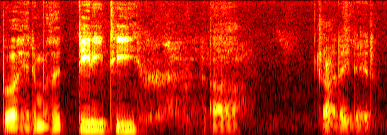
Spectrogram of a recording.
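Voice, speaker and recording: The speaker moves at a fairly slow pace with vocal fry. Pitch swings very widely throughout. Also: man. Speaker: wrestling show reviewer. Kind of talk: casual recap vlog.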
